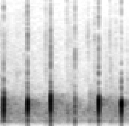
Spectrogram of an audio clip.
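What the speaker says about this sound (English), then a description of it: "Kindly keep the applause going." Scattered, sparse claps at a ministerial conference brochure release, six or so distinct sharp hand claps spaced irregularly, fairly quiet and distant with no talk over them.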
